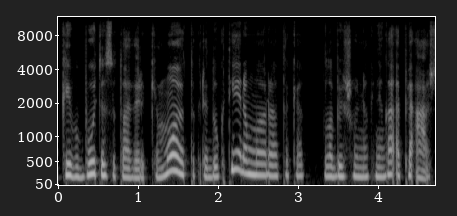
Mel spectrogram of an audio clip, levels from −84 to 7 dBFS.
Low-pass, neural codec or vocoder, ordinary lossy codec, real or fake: 10.8 kHz; none; Opus, 32 kbps; real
